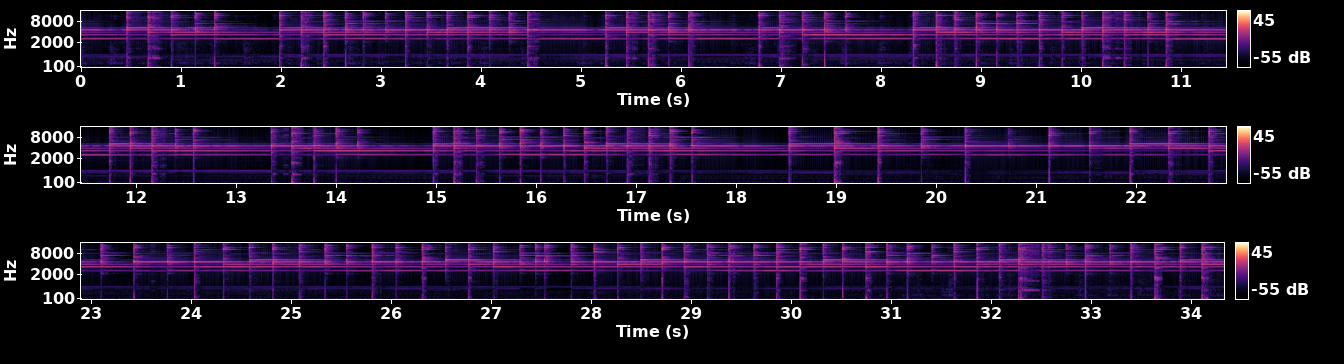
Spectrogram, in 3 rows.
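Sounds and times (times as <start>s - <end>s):
tuning forks ringing: 0.0s - 34.3s.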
